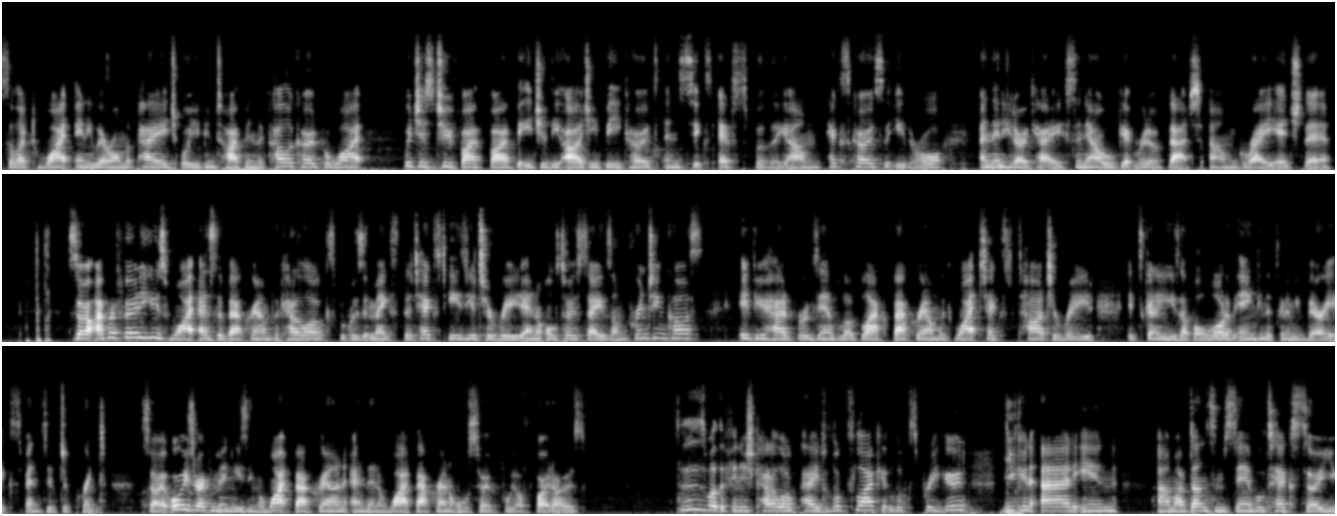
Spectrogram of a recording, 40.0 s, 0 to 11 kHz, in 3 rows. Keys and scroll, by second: 13.7 ctrl+-, 36.7 ctrl+=.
